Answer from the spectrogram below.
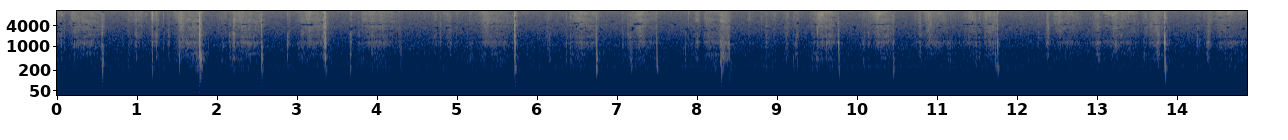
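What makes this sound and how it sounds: A paper playing card deck is held in one hand while fingertips flip and slide single cards off the top. Eleven light, sharp flicks stand out over a soft, continuous sliding rustle. The sound is quiet and bright, with almost no low end.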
